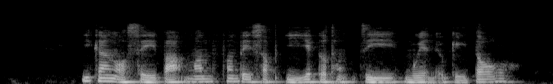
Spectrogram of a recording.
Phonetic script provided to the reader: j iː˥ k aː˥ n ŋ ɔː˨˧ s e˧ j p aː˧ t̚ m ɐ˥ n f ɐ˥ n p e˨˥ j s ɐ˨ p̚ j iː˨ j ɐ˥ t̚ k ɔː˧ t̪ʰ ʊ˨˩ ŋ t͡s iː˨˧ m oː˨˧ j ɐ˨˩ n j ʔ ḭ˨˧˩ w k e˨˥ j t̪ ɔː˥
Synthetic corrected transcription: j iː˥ k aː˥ n ŋ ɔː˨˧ s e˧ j p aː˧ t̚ m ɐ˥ n f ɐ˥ n p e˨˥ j s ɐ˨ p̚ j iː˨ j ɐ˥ t̚ k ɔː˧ t̪ʰ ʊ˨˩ ŋ t͡s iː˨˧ m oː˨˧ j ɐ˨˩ n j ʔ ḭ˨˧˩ w k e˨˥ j t̪ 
